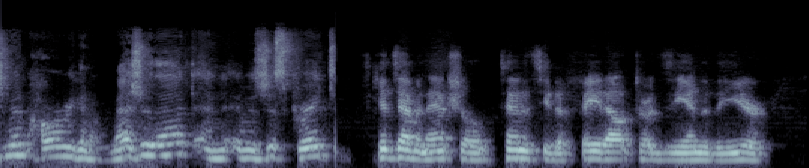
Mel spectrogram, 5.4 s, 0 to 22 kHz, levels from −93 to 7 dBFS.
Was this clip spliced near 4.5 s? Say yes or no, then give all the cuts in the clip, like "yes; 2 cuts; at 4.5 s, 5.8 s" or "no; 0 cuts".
no; 1 cut; at 2.2 s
